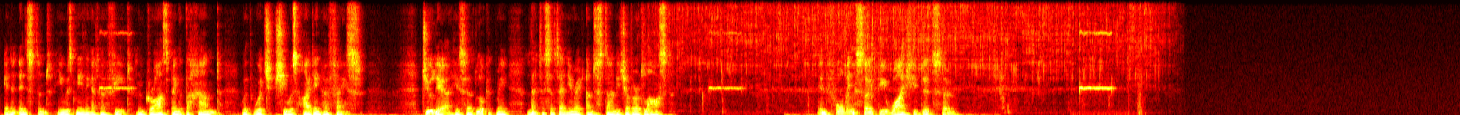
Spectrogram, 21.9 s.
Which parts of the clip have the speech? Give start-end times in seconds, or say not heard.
0.0-10.1, 11.8-14.9.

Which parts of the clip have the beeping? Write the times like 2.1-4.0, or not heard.
1.4-2.1, 10.5-11.4, 16.1-16.9.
